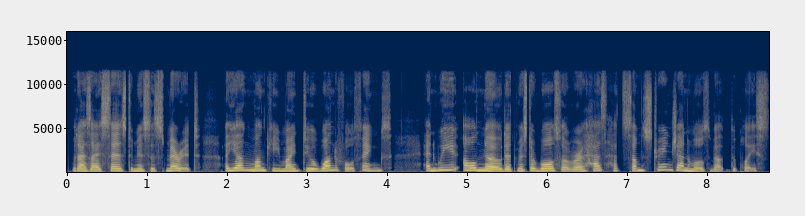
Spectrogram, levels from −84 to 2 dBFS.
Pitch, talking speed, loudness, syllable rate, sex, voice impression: 225 Hz, 200 wpm, -20 LUFS, 5.1 syllables/s, female, very feminine, adult-like, slightly fluent, slightly calm, slightly sweet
